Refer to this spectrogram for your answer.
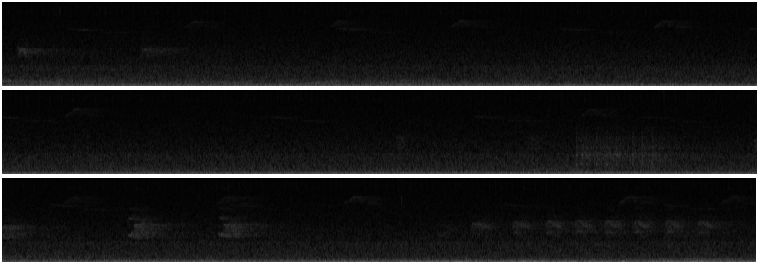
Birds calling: Red-bellied Woodpecker (Melanerpes carolinus), Eastern Phoebe (Sayornis phoebe), Black-capped Chickadee (Poecile atricapillus), American Crow (Corvus brachyrhynchos), Yellow-bellied Sapsucker (Sphyrapicus varius)

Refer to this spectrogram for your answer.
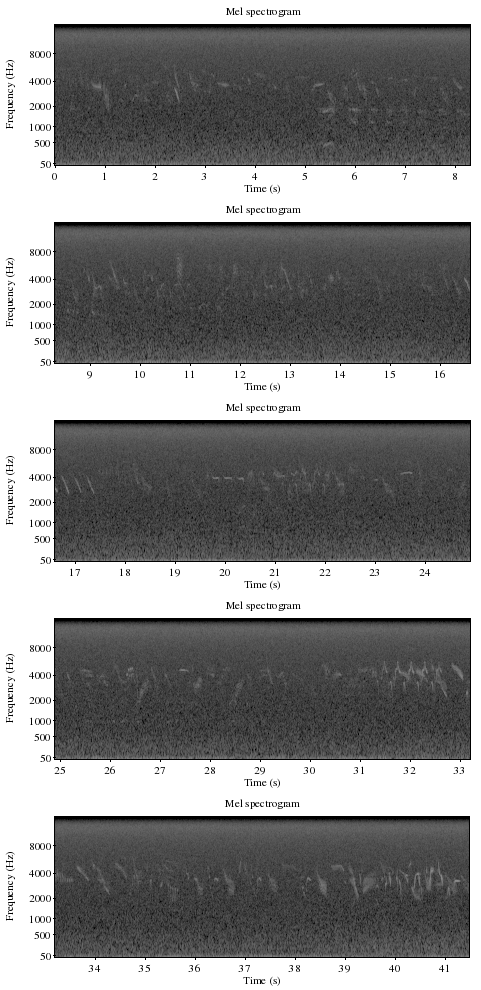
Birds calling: Eurasian Skylark (Alauda arvensis), Hawaii Amakihi (Chlorodrepanis virens), House Finch (Haemorhous mexicanus), Erckel's Francolin (Pternistis erckelii)

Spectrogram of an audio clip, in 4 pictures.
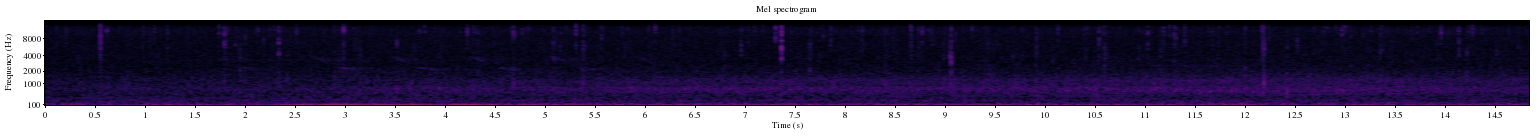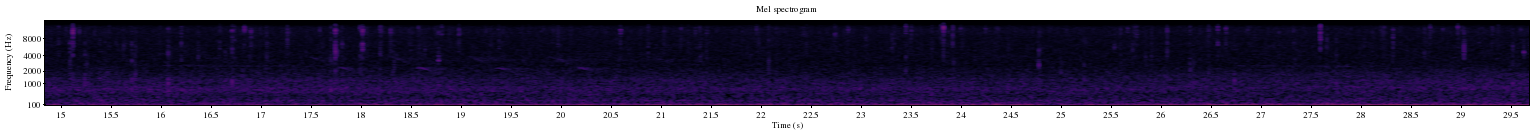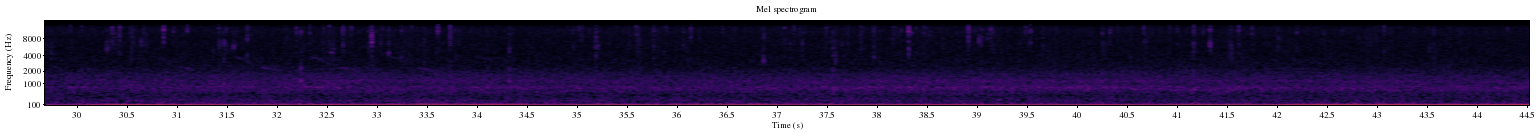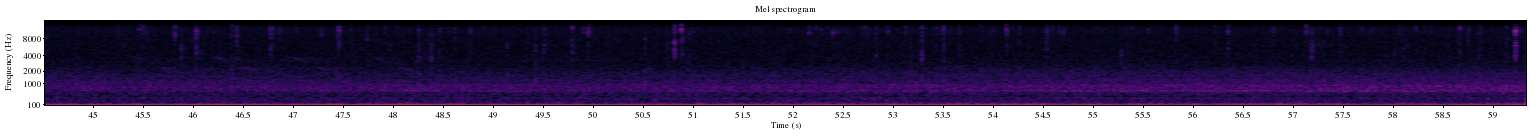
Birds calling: Northern Cardinal (Cardinalis cardinalis)

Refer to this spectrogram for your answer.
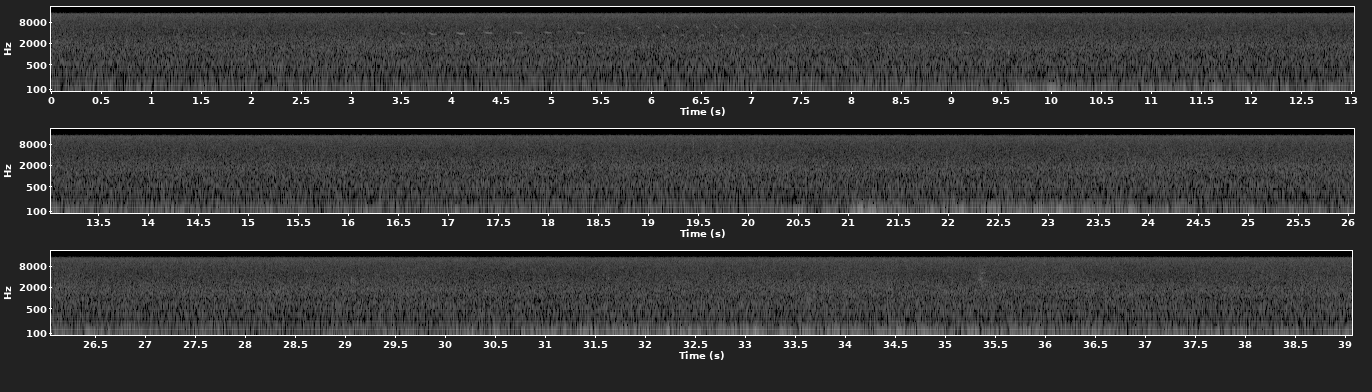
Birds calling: unidentified bird, American Pipit (Anthus rubescens)

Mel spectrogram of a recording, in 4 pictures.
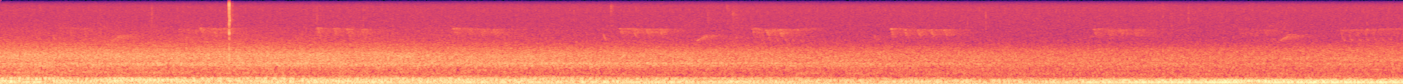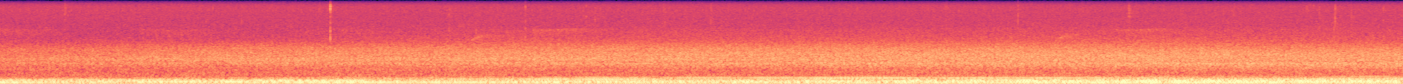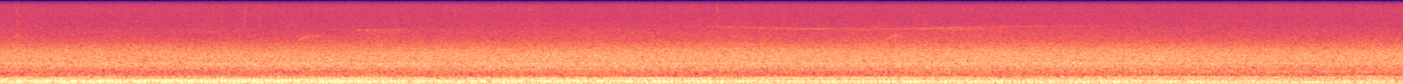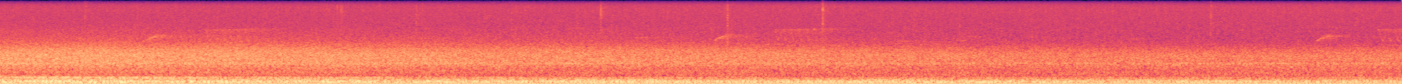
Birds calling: American Goldfinch (Spinus tristis), Eastern Towhee (Pipilo erythrophthalmus)

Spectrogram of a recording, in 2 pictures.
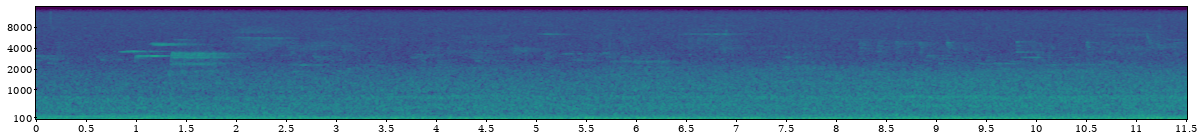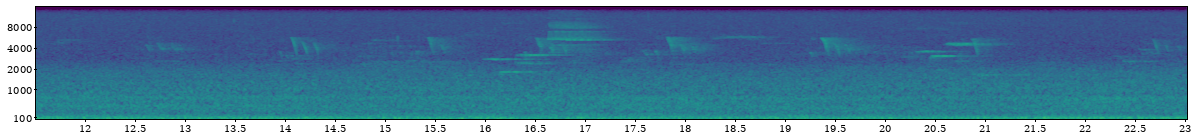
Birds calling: American Goldfinch (Spinus tristis), Wood Thrush (Hylocichla mustelina)

